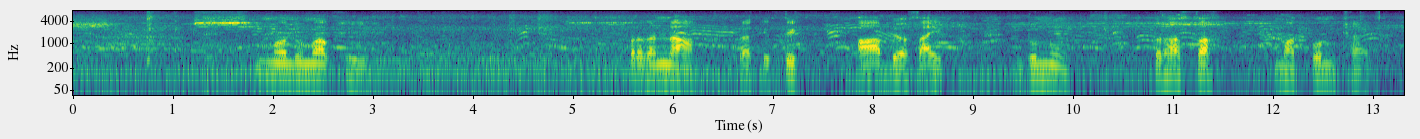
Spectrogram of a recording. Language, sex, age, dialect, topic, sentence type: Maithili, male, 31-35, Eastern / Thethi, agriculture, statement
